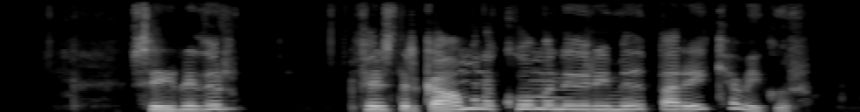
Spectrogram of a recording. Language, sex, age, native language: Icelandic, female, 30-39, Icelandic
